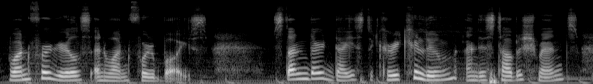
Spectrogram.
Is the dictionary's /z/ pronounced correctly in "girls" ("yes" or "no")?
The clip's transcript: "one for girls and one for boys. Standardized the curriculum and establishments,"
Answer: no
